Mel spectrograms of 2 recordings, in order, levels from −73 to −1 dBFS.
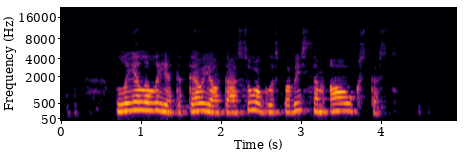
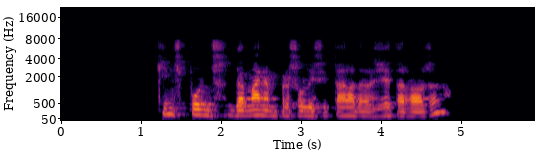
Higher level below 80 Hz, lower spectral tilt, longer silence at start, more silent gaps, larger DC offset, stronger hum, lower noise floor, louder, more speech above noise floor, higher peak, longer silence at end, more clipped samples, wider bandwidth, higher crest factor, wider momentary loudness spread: about the same, -78 dBFS vs -74 dBFS; first, -7 dB/octave vs -5 dB/octave; second, 0.7 s vs 1.2 s; neither; neither; neither; second, -67 dBFS vs under -90 dBFS; first, -22 LUFS vs -30 LUFS; second, 45 dB vs over 60 dB; first, -6 dBFS vs -12 dBFS; about the same, 0.95 s vs 1.05 s; neither; first, 11.5 kHz vs 8.2 kHz; about the same, 16 dB vs 20 dB; about the same, 13 LU vs 12 LU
